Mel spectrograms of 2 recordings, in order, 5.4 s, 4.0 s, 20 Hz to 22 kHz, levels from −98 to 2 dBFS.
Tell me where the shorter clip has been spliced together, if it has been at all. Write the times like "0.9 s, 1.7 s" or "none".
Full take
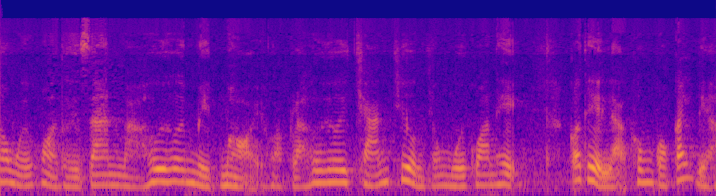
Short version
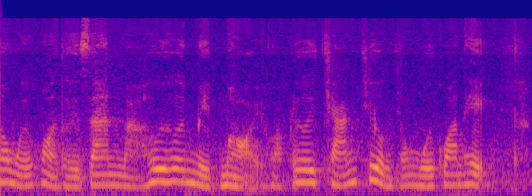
2.2 s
